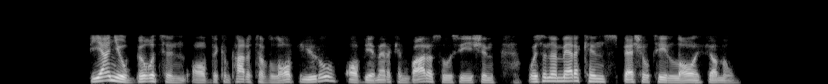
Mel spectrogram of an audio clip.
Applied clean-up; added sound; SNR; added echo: neural mask model Resemble Enhance denoiser.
